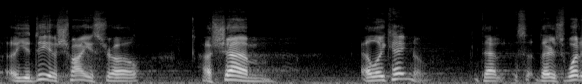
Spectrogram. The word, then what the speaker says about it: Shema Yisrael: The right way to say this, by the way, is Shema Yisrael.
